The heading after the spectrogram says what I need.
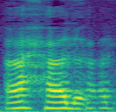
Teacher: قل هو اللہ احد ہا کو گلے کے درمیان سے ادا کریں گے. احد دال حروف قلقلہ ہے، بحالات وقف قلقلہ ہوگا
